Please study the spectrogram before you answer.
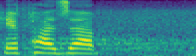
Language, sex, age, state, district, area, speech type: Bodo, female, 18-30, Assam, Chirang, urban, read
